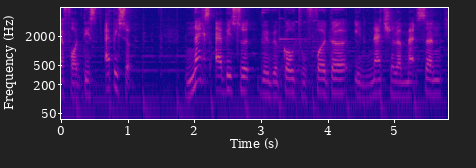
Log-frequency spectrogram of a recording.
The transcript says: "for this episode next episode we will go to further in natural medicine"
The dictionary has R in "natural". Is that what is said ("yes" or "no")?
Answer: no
